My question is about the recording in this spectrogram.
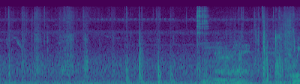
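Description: Hands working in gravelly bonsai soil, pulling a dead tree and its roots out: soft scraping and rustling with a few sharp clicks and knocks, one about two seconds in.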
